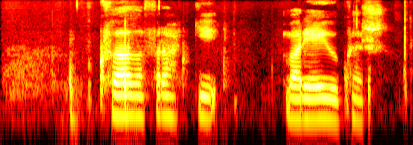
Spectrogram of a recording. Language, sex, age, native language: Icelandic, male, 14, Icelandic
